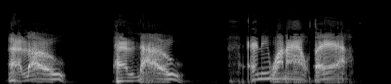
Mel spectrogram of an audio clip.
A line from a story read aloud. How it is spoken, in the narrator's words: It was a small and squeaky voice and came from the picture box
